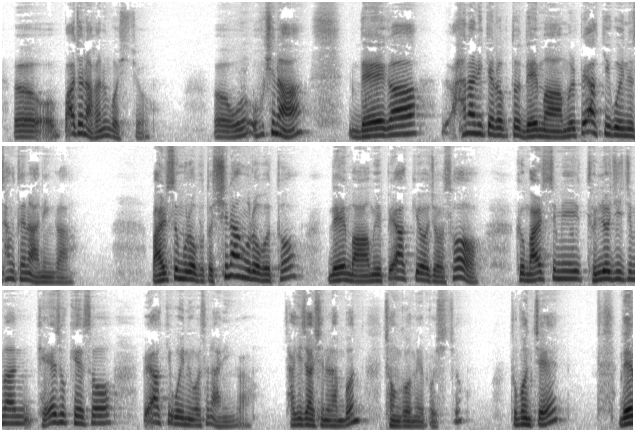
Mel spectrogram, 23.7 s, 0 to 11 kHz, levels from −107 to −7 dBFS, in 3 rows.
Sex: male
